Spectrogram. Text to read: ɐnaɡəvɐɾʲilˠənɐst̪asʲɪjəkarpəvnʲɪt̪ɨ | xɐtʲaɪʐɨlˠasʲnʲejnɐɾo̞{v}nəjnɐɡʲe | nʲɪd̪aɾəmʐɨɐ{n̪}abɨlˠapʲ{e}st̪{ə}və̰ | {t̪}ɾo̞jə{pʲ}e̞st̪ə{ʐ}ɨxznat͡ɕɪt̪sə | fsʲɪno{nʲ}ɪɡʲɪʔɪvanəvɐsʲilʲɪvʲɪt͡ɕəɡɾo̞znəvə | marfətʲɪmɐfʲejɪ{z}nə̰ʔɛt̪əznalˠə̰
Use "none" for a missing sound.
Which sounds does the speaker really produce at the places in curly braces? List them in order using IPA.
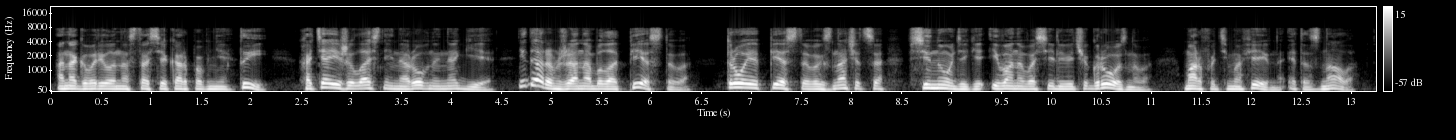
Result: v, n̪, e, ə, t̪, pʲ, v, dʲ, v

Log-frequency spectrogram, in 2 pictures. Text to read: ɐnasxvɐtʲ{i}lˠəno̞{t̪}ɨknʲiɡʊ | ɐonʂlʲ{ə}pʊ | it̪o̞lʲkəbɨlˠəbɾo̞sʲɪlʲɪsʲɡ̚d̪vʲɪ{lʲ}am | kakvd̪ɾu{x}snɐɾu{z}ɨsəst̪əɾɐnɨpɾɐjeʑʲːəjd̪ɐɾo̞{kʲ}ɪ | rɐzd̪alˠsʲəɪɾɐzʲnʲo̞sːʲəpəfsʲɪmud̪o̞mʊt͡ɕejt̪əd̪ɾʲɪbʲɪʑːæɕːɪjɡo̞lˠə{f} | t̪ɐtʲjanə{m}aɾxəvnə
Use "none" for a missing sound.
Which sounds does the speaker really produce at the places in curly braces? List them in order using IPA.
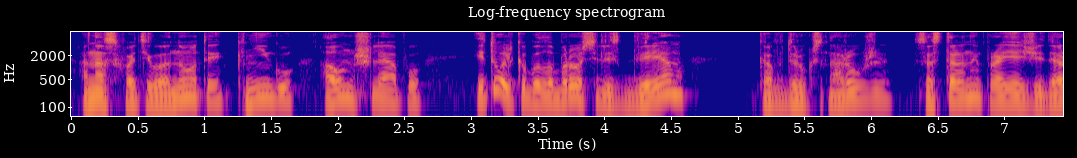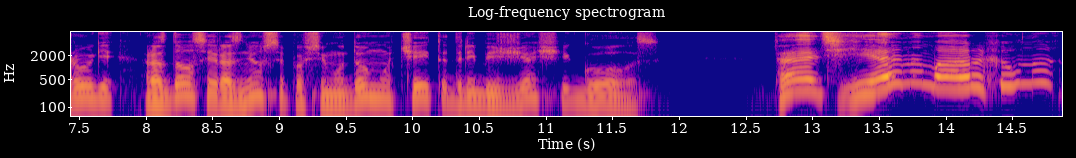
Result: i, t̪, a, ɾʲ, k, ʐ, ɡʲ, s, m

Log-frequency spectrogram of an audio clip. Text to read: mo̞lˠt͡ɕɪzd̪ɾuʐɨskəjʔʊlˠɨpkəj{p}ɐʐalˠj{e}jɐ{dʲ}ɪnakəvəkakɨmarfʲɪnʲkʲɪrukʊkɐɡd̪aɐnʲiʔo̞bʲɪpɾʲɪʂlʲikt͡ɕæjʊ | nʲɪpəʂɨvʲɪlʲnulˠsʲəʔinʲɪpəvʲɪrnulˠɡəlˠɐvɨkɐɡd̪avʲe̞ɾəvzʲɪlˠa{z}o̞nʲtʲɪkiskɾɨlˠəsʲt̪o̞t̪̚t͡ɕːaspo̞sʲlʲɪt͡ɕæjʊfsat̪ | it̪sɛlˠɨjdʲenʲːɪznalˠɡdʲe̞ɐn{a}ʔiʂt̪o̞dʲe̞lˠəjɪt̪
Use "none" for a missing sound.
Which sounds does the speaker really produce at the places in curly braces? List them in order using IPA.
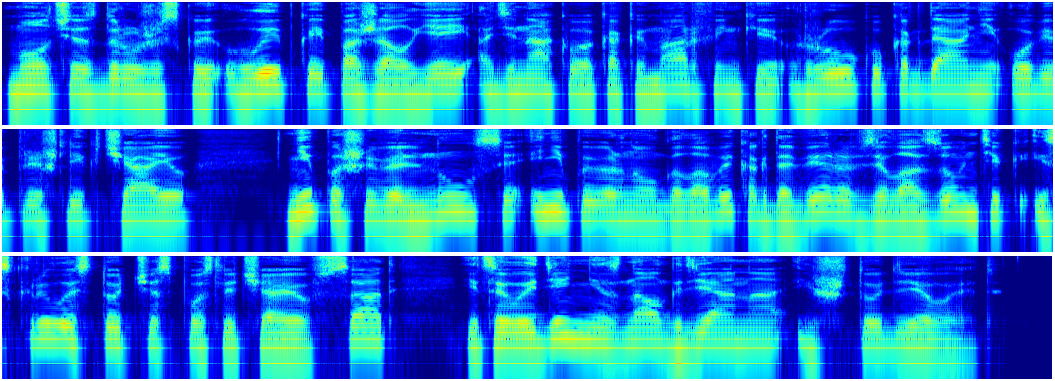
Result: p, e, dʲ, z, a

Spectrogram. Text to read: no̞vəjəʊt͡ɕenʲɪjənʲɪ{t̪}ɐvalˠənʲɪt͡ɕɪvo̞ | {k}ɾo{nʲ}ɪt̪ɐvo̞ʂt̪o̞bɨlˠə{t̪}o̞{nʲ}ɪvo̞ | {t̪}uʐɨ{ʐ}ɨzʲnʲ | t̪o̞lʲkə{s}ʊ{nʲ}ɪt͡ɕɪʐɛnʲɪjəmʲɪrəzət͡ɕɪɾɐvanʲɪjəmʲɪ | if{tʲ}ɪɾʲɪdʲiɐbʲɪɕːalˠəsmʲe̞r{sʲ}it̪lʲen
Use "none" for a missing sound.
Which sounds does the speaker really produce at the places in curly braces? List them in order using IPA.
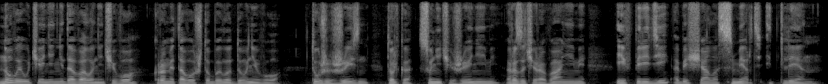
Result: d̪, k, mʲ, d̪, nʲ, t̪, ʐ, s, nʲ, pʲ, tʲ

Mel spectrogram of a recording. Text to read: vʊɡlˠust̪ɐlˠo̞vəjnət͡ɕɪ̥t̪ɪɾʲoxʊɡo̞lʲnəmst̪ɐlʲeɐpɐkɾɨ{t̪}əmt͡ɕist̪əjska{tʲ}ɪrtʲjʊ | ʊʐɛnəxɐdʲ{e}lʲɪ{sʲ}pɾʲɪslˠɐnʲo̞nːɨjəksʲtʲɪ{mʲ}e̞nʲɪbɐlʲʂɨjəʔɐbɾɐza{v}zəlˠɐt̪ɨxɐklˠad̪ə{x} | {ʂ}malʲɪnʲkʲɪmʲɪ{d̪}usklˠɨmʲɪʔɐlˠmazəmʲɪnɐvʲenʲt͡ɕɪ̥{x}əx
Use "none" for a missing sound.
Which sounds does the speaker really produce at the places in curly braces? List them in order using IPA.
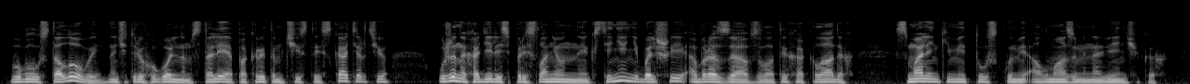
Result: t̪, tʲ, i, sʲ, nʲ, v, x, s, t̪, k

